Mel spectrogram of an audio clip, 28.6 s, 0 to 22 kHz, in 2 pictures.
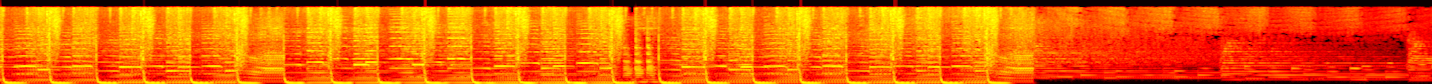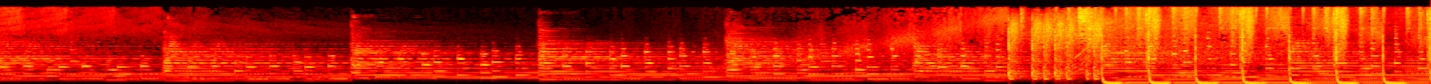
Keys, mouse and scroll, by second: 5.4 click, 9.4 Up, 13.6 Down, 14.3 click, 15.0 Right, 18.3 click, 19.2 Left, 22.7-25.4 drag, 25.4 right click, 26.6 click.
